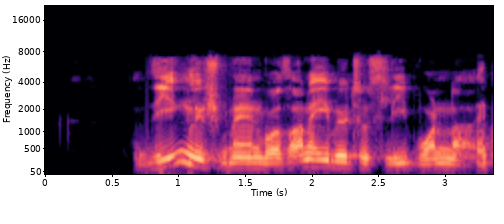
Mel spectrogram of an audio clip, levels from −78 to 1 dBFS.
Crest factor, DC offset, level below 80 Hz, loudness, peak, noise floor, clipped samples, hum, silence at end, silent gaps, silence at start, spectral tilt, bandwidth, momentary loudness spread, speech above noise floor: 14 dB; under 0.1%; -52 dBFS; -15 LUFS; -2 dBFS; -63 dBFS; under 0.1%; none; 0 s; none; 0.65 s; -3.5 dB/octave; 7.8 kHz; 5 LU; 47 dB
